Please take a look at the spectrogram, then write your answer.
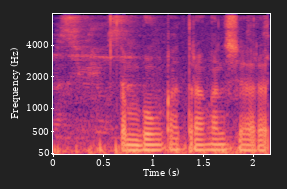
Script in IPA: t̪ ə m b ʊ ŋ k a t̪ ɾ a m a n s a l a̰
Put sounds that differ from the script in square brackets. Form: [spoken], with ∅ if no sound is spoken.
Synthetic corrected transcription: t̪ ə m b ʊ ŋ k a t̪ ɾ a [ŋ] a n s a [ɾ] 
